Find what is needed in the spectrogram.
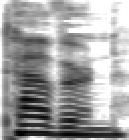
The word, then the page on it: tavern: American English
